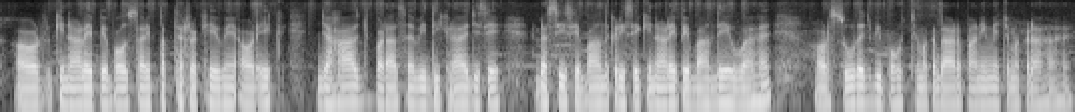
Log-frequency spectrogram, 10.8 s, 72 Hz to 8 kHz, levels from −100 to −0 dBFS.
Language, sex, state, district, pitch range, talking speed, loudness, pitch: Hindi, male, Bihar, Araria, 100-105 Hz, 210 wpm, -18 LUFS, 105 Hz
